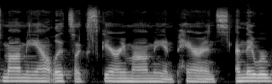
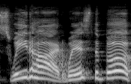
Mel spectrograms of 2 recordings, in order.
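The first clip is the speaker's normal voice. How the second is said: put-on, high, loud old New York accent; 10 semitones higher, 5 dB louder than usual.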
